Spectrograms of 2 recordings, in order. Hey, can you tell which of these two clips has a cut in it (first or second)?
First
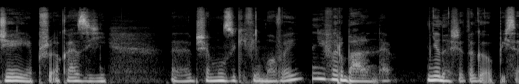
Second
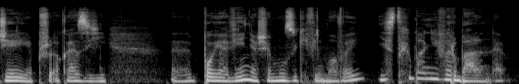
first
